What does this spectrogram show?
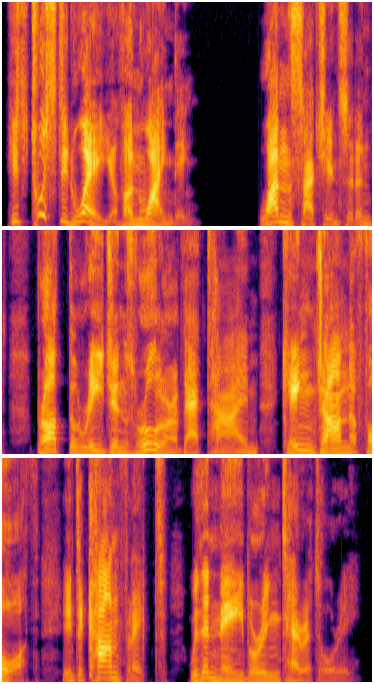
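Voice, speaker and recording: A man playing a sinister, boastful old demon in a comic dub, telling tales in a raspy, gravelly, theatrical voice. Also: fairly high pitch, sing-song, a little slow, sharp tone, dry recording, studio quality, full character voice. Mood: ominous storytelling. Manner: theatrical, grandiose storytelling. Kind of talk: comic dub villain acting.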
